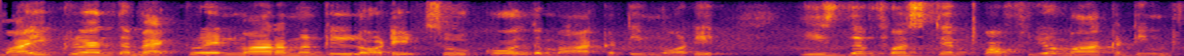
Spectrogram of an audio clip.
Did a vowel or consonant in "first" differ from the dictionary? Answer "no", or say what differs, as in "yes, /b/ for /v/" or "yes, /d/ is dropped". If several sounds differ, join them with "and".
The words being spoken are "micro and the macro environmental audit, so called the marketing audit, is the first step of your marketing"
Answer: yes, /s/ is dropped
